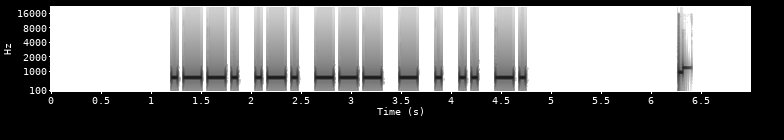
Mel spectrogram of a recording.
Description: Morse code, heard as a keyed tone, about 20 wpm, 700 Hz. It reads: PROTEIN
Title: 7 Letter Words - First 3 Letters Given - 20wpm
